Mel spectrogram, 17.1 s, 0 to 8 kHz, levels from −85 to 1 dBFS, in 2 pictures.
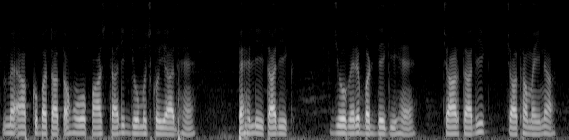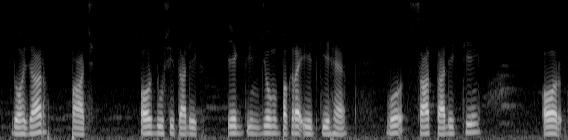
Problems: constant background noise, low volume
